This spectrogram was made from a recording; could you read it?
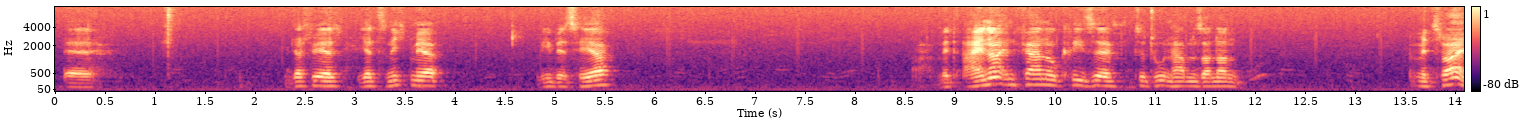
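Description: A male actor as a seminar leader in a radio drama, speaking very slowly. He is measured and drily ironic, feeling his way through academic points with hesitant pauses, at an ordinary male pitch. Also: close to an everyday voice, poor audio. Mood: dryly sceptical.

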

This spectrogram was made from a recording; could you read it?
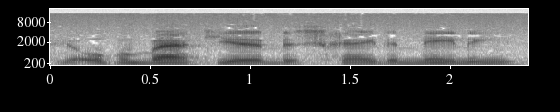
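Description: An actor playing a polite, sceptical expedition companion with a dry, slightly hesitant manner in an old radio play. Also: male voice, steady tone, moderate pace, natural voice. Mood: dry, reasonable. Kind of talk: vintage Dutch radio play acting. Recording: muffled old radio recording with faint rumble.

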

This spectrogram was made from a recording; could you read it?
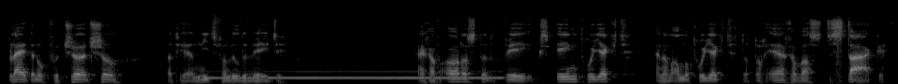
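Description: An actor playing an authoritative, unsentimental government official in a Dutch radio drama, explaining grim secrets emphatically. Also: male voice, on the low side, moderate pace, noisy background, natural voice. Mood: grave, confiding.

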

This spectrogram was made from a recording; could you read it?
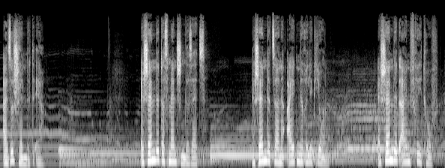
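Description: A woman performing a solemn narrator in a literary radio drama, speaking in measured, dramatic short phrases. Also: lowish voice. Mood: grim. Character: solemn woman narrator recounting colonial atrocities as a traveller. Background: prominent music behind the voice.

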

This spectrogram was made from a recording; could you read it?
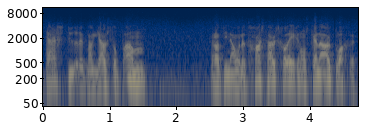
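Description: An actor playing a domineering, self-justifying working-class husband in a radio play, talking in an insistent, colloquial, repetitive way. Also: male voice, mid-range voice, a little fast, vocal fry, natural voice. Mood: blustering. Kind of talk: Dutch radio play acting. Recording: dull, noisy old radio recording.

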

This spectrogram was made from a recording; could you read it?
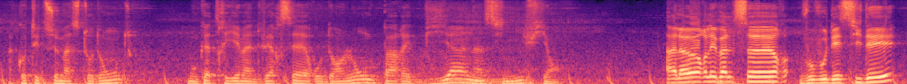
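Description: A man's voice: mid-range voice, lively intonation, unhurried, a little hiss or hum, lightly acted. A man playing a cocky, wry special agent who narrates his own scrapes theatrically in a science-fiction audio drama. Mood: wary, cocky. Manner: theatrical, slangy, self-narrating. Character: wry, cocky male special agent, talking himself through trouble. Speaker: lead actor in an audio drama. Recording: music under the voice. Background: music.

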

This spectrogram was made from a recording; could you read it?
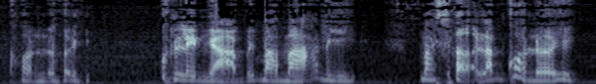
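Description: Storybook role: weepy, frightened old wife and mother, played by a male narrator, pleading, raised husky voice. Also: fairly high pitch, lively intonation, unhurried, pushed and bright, dry recording, pitched above the performer's own voice, exaggerated voice. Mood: tearful. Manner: tearful, pleading, repetitive. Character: frightened, weeping elderly mother, anxious and pleading.

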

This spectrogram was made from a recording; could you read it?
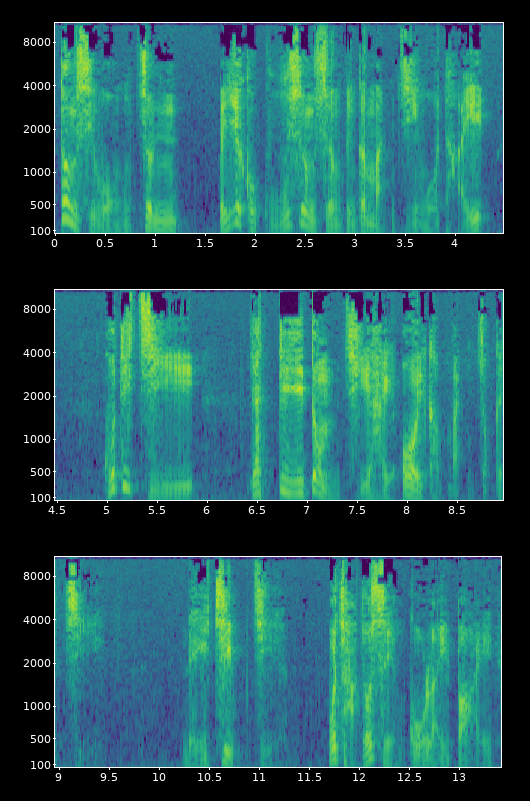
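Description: Husky, hesitant old-school professor, swooping pitch. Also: male voice, fairly bright tone, full character voice. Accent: Hong Kong Cantonese. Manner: halting, pondering, given to murmurs. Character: hesitant, scholarly professor of ancient scripts. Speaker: voice actor in a radio drama. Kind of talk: Cantonese radio drama acting.

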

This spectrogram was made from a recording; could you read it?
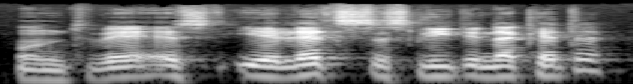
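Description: An actor playing a keen, obliging French lawyer in a vintage German radio crime drama, speaking precisely and with eager curiosity. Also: male voice, medium pitch, normal speed, sharp tone.

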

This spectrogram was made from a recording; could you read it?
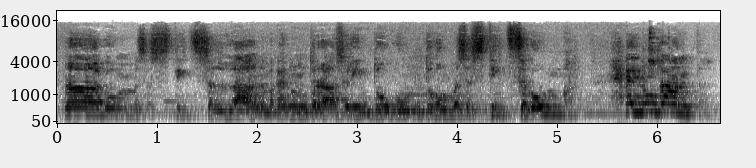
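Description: An actress playing a tormented street outcast in a theatrical monologue, speaking incantatory, repetitive lines with a Neapolitan accent. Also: female voice, on the low side, lively intonation, a little slow. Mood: anguished. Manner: incantatory, dramatic, repetitive phrasing. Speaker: stage actress. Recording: echoey distant stage sound with music. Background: plucked guitar music.

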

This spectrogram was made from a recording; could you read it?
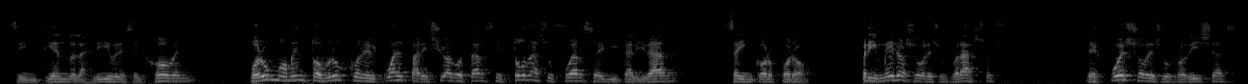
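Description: Man narrating old literary tale for radio theatre, middle pitch, serious dramatic delivery. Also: slightly rough.

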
